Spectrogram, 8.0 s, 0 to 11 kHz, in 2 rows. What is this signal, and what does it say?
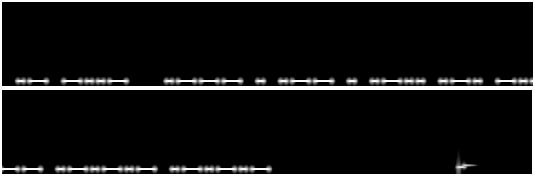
Morse code, heard as a keyed tone, about 27 wpm, 700 Hz. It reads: AX JEWELRY..
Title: Pangram Challenge v2 - 28wpm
